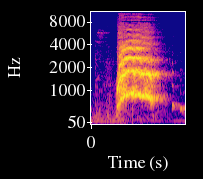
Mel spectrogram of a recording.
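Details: An Alaskan Malamute having its nails cut lets out a dramatic, sudden, shrill, drawn-out scream that sags slightly in pitch.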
